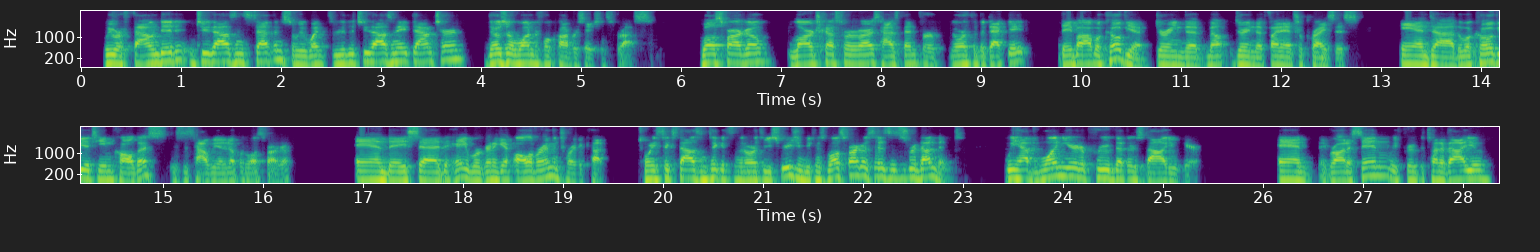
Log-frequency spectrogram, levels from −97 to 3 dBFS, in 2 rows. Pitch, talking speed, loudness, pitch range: 125 Hz, 220 wpm, -16 LUFS, 115-140 Hz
